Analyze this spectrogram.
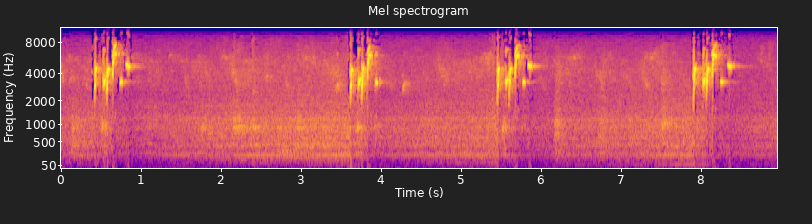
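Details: Four brief bursts of fast, bright, high-pitched chirps from a kept Algerian goldfinch of Souk Ahras, spaced about two to three seconds apart over a faint hum.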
